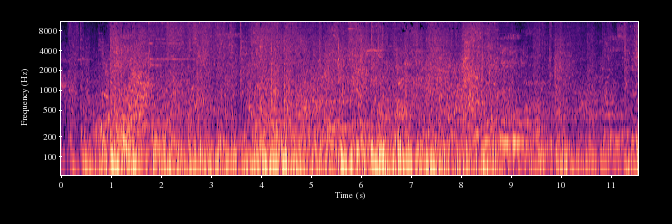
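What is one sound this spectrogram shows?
Magic blasts and crackling hits burst during a game battle.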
